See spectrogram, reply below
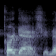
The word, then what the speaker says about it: Kardashian: Kardashian, that's how you say it.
